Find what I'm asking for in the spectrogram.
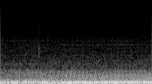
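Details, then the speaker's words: VW Beetle with 01M automatic transmission after TCU replacement, accelerating from a stop in Drive with the AC off: smooth pull with clean, barely noticeable shifts through second, third and fourth gears. "third, fourth. Wow. So smooth, man."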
